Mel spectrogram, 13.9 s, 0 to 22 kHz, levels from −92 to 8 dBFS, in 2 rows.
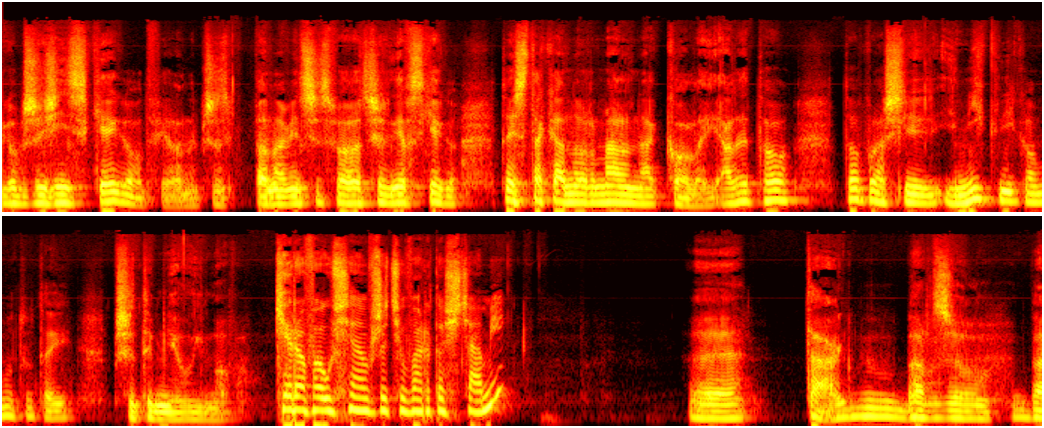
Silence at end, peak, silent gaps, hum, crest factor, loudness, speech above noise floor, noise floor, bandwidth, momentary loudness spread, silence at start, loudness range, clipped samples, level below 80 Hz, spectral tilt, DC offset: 0 s; 0 dBFS; none; none; 14 dB; -13 LUFS; 55 dB; -68 dBFS; 16.5 kHz; 11 LU; 0 s; 4 LU; under 0.1%; -42 dBFS; -4.5 dB/octave; under 0.1%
